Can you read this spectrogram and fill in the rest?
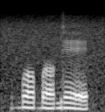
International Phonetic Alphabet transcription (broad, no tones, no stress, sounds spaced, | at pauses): ɓ o ɓ ɤ ɡ e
